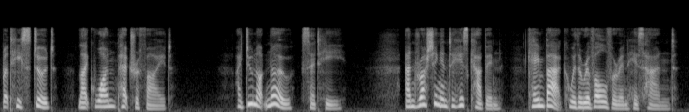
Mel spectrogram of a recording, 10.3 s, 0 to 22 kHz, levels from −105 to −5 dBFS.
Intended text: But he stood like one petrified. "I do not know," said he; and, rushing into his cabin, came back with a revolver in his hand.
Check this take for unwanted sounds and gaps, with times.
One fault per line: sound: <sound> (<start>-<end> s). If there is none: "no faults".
no faults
